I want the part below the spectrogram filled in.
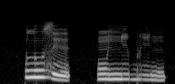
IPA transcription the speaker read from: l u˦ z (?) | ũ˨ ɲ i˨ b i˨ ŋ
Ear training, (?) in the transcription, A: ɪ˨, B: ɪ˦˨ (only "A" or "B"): A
